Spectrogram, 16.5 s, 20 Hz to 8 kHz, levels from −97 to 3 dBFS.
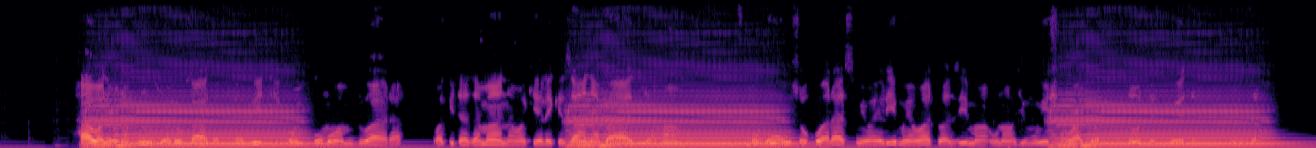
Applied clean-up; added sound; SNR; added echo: none; Bowed string instrument; 0 dB; none.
